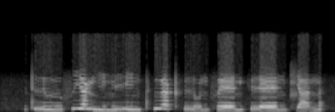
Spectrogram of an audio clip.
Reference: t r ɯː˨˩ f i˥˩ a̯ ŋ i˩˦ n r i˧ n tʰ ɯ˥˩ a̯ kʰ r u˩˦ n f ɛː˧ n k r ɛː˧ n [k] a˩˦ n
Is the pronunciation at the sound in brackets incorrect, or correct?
incorrect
